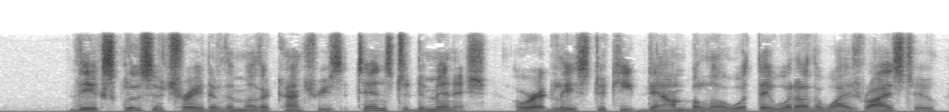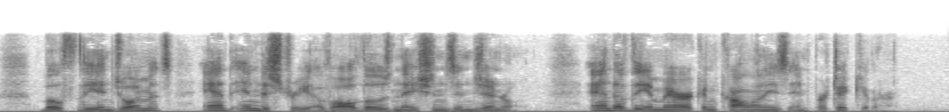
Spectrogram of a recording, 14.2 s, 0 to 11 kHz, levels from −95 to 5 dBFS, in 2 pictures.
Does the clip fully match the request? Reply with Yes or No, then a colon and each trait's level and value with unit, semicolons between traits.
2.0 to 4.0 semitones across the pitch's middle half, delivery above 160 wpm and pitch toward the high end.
No: average, 2.9 semitones; average, 175 wpm; low, 120 Hz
